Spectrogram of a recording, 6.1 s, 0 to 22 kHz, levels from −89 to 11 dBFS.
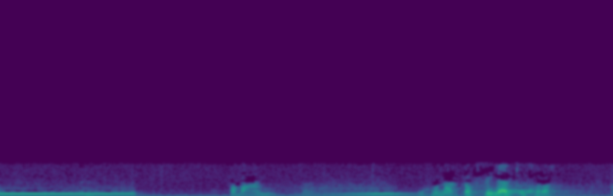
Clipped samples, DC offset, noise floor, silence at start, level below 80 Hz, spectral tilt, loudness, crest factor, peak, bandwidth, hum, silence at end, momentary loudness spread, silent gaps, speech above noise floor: under 0.1%; 0.3%; -64 dBFS; 0 s; -64 dBFS; -5 dB/octave; -33 LUFS; 22 dB; -12 dBFS; 3.8 kHz; none; 0.55 s; 23 LU; none; 34 dB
